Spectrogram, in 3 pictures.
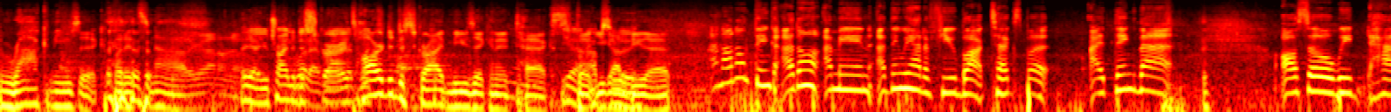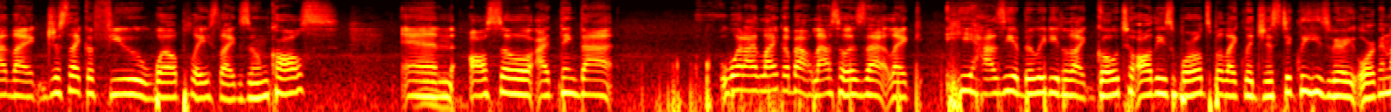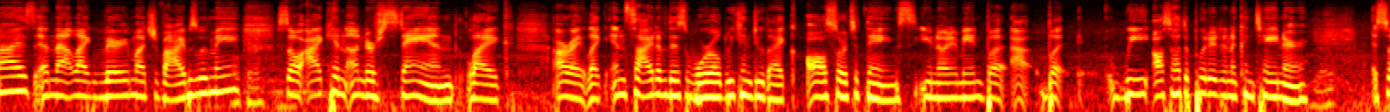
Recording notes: Recorded at Thunder Canyon Brewery.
